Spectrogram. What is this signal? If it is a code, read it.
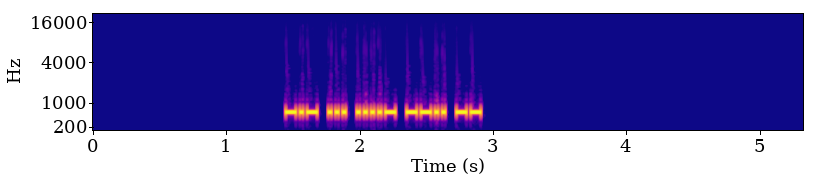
Morse code, heard as a keyed tone, about 46 wpm, 700 Hz. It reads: KS4ZM
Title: USA Call Signs - 5 Characters - Repeated 2x - 45wpm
